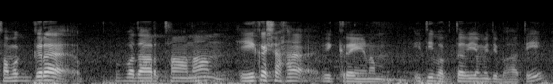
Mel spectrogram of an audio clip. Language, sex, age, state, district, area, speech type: Sanskrit, male, 45-60, Tamil Nadu, Kanchipuram, urban, spontaneous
